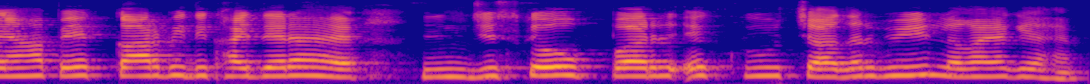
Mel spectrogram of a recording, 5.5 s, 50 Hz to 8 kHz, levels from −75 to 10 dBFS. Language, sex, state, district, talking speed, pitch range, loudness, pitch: Hindi, female, Jharkhand, Garhwa, 185 wpm, 240-265 Hz, -14 LUFS, 255 Hz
